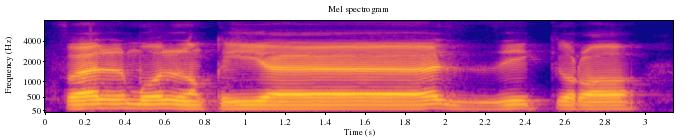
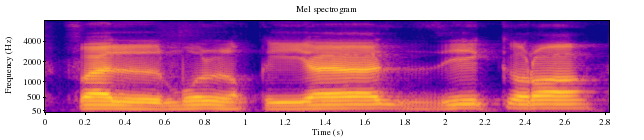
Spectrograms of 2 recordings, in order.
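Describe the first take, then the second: The two takes are said the same way.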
